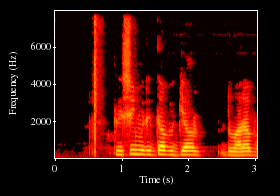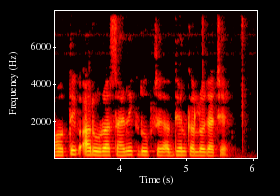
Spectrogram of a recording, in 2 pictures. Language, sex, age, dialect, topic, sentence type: Maithili, female, 51-55, Angika, agriculture, statement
